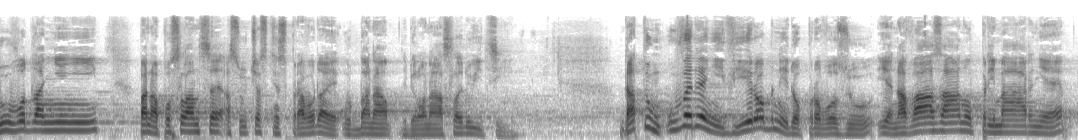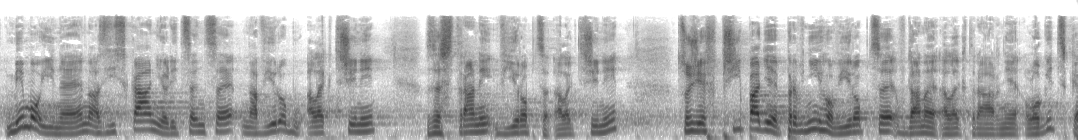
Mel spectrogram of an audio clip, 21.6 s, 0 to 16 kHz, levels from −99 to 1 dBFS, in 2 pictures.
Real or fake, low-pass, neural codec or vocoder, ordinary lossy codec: real; 10.8 kHz; none; MP3, 64 kbps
